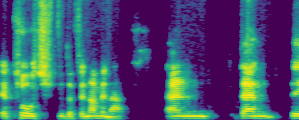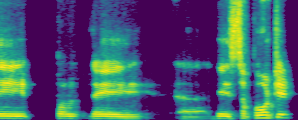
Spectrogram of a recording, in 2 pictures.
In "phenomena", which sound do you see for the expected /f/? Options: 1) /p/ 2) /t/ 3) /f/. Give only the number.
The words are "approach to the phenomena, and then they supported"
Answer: 3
